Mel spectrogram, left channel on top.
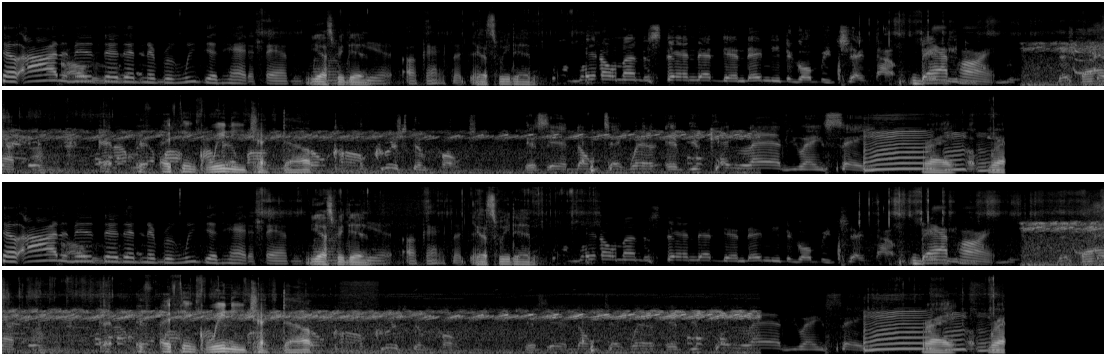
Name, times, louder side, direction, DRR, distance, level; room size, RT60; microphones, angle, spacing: voice 1, 0.0-4.8 9.1-9.9 10.8-11.6 19.6-21.1, left 1 dB, 5° left, 0.8 m, -39 dB
voice 2, 0.6-1.4 5.6-10.1 10.5-15.8 16.2-19.8 20.7-21.0, left 5 dB, 90° left, 0.6 m, -43 dB
voice 3, 3.0-3.7 4.7-5.8 8.9-9.0 10.3-10.6 12.0-14.1 20.2-20.6 20.9-21.1, right 2 dB, 25° right, 0.6 m, -33 dB
sound 1, 10.2-18.6, right 7 dB, 70° right, 1.4 m, -38 dB
head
